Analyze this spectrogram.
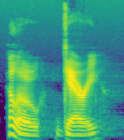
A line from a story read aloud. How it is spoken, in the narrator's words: she spat my old name like an accusation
